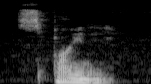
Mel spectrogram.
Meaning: 1. Covered in spines or thorns 2. Troublesome; difficult or vexing 3. Like a spine in shape; slender
- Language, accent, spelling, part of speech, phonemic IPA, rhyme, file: English, Southern England, spiny, adjective, /ˈspaɪni/, -aɪni, LL-Q1860 (eng)-spiny.wav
